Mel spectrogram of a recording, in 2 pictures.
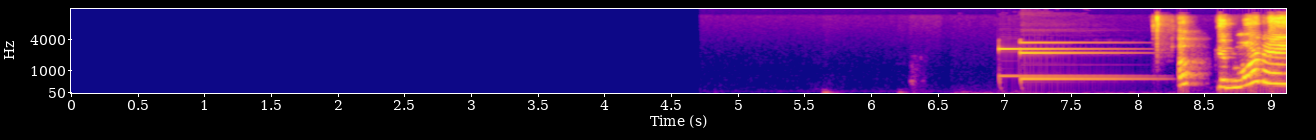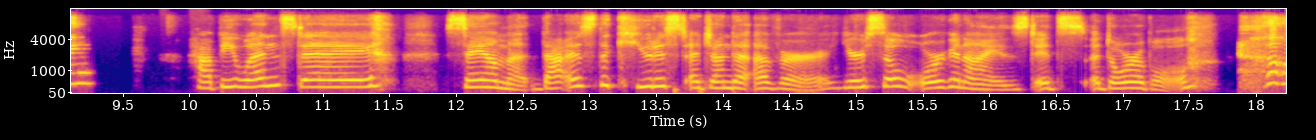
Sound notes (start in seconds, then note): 6.9 bell dings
